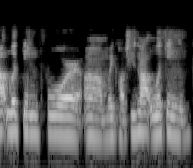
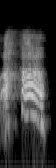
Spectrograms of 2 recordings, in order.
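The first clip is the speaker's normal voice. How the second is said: triumphant aha; 9 semitones higher, 3 dB louder than usual. Acted. NPC triumphant shout.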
